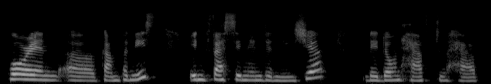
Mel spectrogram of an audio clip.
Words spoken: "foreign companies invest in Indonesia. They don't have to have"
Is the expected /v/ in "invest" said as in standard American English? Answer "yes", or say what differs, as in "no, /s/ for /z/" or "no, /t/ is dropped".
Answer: no, /f/ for /v/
